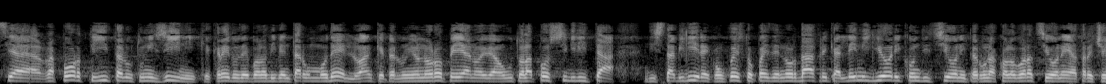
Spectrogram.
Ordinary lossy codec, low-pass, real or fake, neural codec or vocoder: none; 7.2 kHz; real; none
